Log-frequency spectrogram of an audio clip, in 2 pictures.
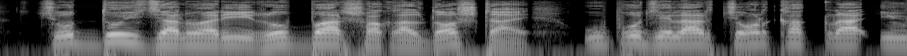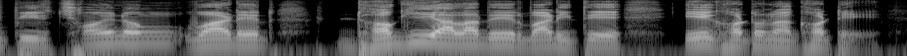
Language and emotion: Bengali, neutral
